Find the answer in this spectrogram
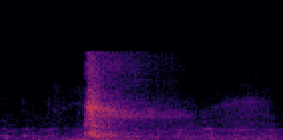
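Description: A man drawing a quick, audible breath about half a second in, the hiss fading away over the next second.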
